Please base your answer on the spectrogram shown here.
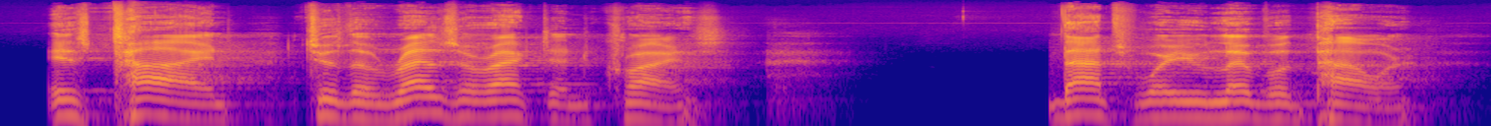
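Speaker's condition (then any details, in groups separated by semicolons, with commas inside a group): ALS; later breathing muscle failure expected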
